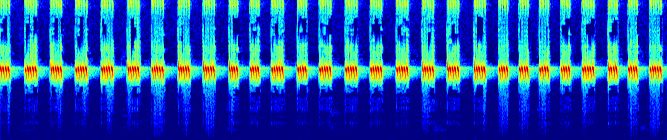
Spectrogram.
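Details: Male cricket chirping on a summer evening: short, high, bright pulses repeated steadily about four times a second, evenly loud throughout, with no other sounds.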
